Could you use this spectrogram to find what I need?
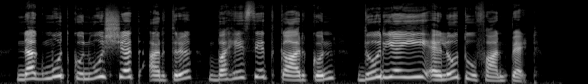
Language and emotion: Kashmiri, neutral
